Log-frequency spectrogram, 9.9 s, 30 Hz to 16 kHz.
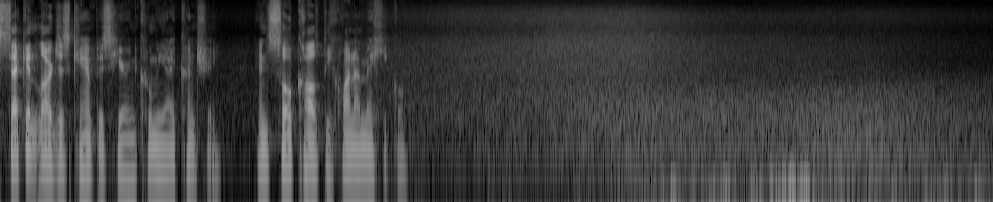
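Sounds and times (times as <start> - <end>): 
speech: 0.1 - 4.2
Pacific Ocean surf breaking beside a border wall: 3.8 - 9.9
wind buffeting the microphone: 4.3 - 9.9.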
